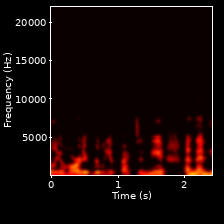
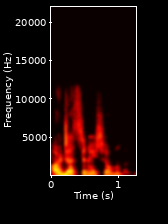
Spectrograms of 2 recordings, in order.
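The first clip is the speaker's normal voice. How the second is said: put-on French accent; 3 semitones higher, 4 dB louder than usual. Podcast host closing an episode, announcing the destination in a french accent. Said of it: "with the French accent".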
